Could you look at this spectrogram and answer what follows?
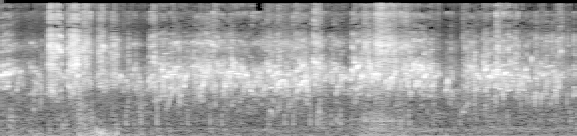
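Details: Chirping from budgerigars, presented as a loving pair. A constant stream of bright, high twitters and short squeaky notes, rising and falling in quick succession throughout.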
